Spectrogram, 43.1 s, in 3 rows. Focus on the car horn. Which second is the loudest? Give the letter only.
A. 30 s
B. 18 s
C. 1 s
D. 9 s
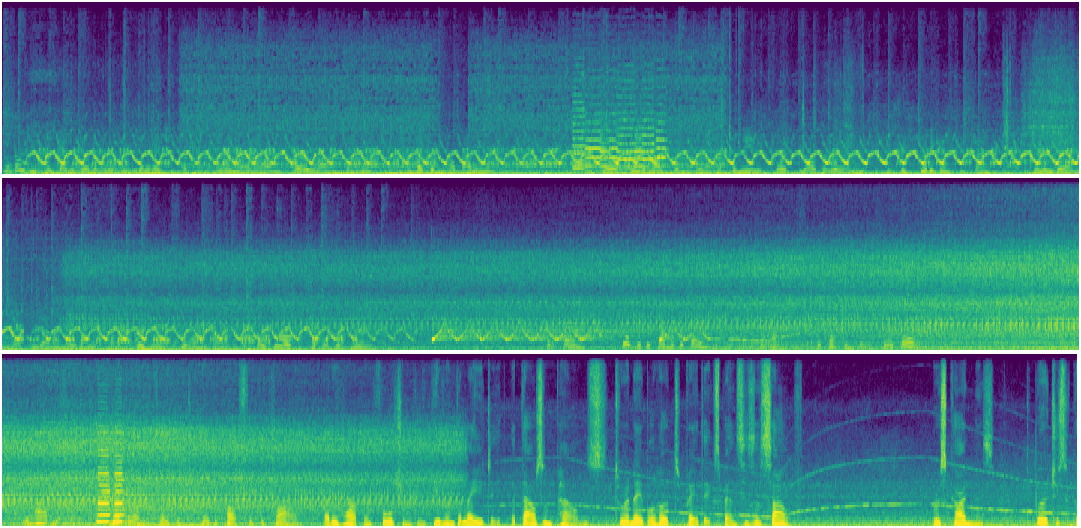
A.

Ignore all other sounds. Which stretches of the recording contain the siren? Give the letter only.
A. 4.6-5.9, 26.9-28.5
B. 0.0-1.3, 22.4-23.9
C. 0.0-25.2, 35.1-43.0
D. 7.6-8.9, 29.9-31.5
C.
